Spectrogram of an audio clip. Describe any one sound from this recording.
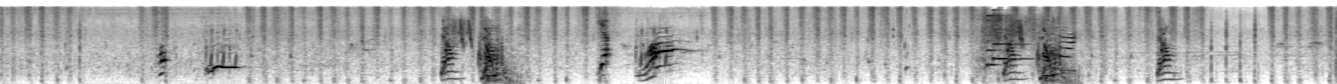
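Light footsteps patter quickly across soft grass.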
